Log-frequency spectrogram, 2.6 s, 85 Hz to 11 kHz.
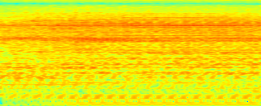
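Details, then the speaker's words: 1988 Ford Festiva with 1.6L EcoBoost from a Fiesta ST, stock turbo: idle with uneven fluttering pulse and delayed throttle response; owner suspected low-pressure fuel side, fault later traced to wiring. "You can hear that like flutter. I don't know if it's a low pressure side fuel thing."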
